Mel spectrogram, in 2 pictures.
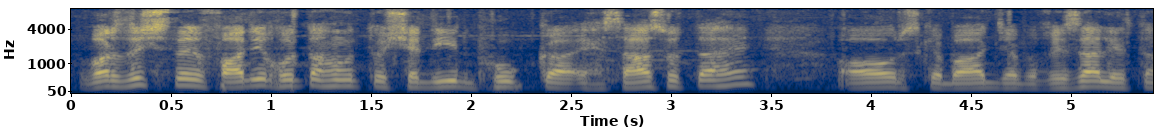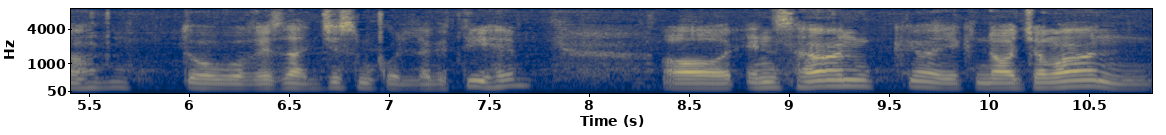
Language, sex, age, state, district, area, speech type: Urdu, male, 45-60, Uttar Pradesh, Lucknow, urban, spontaneous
